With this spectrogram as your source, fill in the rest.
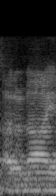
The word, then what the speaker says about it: Yahweh: In fact, the name of the Hebrew God, Yod-He-Vav-He, pronounced Adonai in traditional circles, but most likely pronounced as Yahweh, also sometimes comes out as Jehovah, depending on who's doing the telling.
